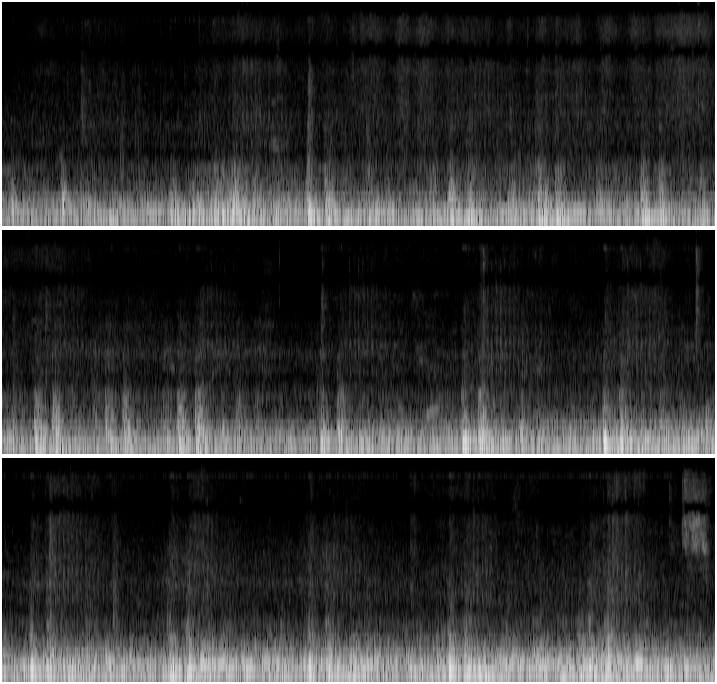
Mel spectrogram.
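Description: Train running along the track, heard from inside the carriage: a steady low rumble with scattered knocks from the wheels on the rails.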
